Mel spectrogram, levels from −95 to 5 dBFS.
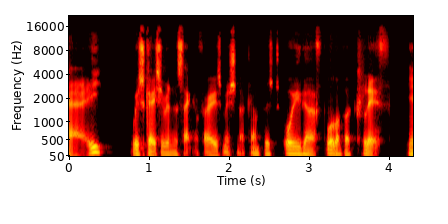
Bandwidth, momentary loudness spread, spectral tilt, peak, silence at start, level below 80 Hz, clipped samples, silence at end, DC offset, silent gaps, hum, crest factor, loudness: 16 kHz; 12 LU; -3.5 dB/octave; -10 dBFS; 0 s; -52 dBFS; under 0.1%; 0 s; under 0.1%; 0.71-0.75 s; none; 22 dB; -31 LUFS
